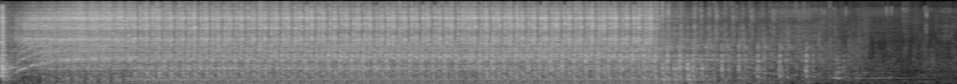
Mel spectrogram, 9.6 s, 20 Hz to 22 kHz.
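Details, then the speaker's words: Firman WH3200iE dual-fuel generator set up for propane, choke pulled out, propane valve not yet turned on: starter churns evenly about seven seconds, never catches, spins down; no start because the fuel supply is off. "yeah it actually helps if you turn on the propane huh so let's do that"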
